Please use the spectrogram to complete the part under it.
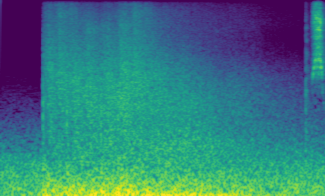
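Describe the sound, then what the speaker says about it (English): A loud, rumbling explosion roars up suddenly and sustains as a broad blast of noise in Kerbal Space Program, fading slightly before a brief bright chime at the end. "Surprised I heard the explosions in space."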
